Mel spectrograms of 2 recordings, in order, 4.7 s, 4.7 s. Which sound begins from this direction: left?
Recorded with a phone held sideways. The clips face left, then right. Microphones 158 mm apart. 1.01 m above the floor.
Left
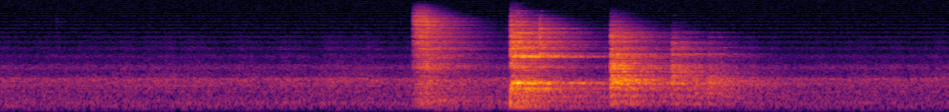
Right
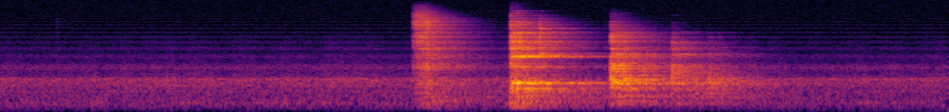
A hiss, at 2.1 s.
